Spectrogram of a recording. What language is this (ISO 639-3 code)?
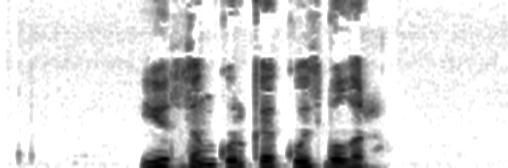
bak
